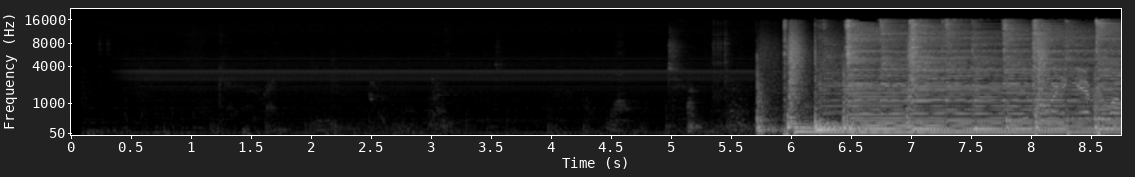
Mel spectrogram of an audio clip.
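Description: A faint steady high tone over near silence, then, almost six seconds in, a live church band starts playing loudly with drum kit and guitar.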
